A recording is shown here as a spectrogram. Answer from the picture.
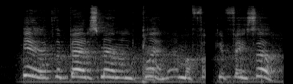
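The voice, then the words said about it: Mike Tyson impression, high lisping voice. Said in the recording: “Mike Tyson had a voice like that, but he has like a lisp, and it's like really high ... That's a pretty good impression.”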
